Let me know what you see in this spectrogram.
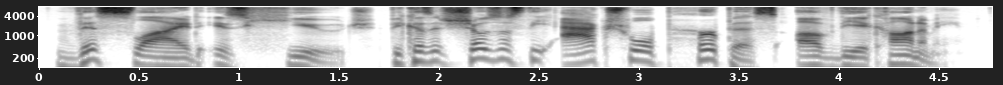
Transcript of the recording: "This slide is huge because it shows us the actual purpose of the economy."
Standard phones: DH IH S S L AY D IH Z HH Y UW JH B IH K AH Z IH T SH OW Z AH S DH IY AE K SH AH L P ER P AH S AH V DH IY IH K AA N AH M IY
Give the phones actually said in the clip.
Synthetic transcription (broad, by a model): DH IH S S L AY D IH Z HH Y UW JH B IH K AH Z IH T SH OW Z AH S DH IY AE K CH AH L P ER P AH S AH V DH IY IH K AA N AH M IY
